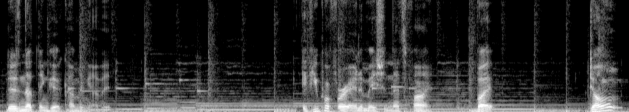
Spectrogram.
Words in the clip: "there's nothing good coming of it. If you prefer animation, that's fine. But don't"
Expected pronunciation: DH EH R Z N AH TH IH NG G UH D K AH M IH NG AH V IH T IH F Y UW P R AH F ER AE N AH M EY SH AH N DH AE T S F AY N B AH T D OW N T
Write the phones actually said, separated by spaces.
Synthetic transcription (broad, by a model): DH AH R Z N AH TH IH NG G UH D K AH M IH NG AH V IH T IH F Y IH P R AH F ER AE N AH M EY SH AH N DH AE T S F AY N B AH T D OW N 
